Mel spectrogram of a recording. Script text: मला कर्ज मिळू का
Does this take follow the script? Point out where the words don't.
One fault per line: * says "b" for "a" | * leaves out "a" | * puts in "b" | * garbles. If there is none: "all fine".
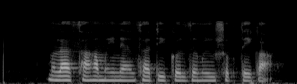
* puts in "सहा महिन्यांसाठी"
* puts in "शकते"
